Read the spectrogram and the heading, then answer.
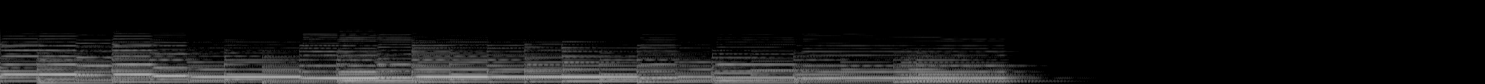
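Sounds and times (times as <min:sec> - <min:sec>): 
saxophone: 0:00.0 - 0:10.5.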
